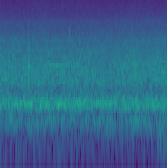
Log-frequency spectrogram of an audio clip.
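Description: Honey bees hum on a hive frame close by, a soft, even drone that stays steady throughout with no voices over it.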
